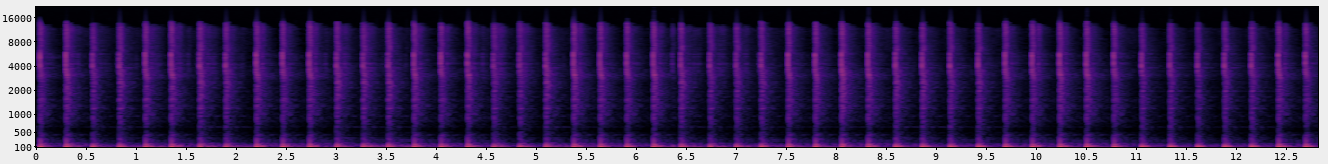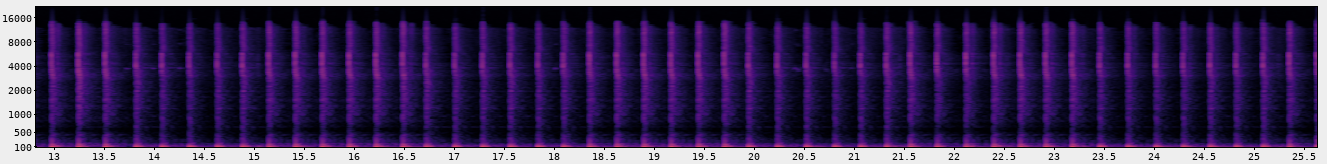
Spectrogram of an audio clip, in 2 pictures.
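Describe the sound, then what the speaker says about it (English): Bass drum alone plays a double bass drum exercise, a steady, rapid stream of evenly spaced low kicks that continues without a break, loud and close. "So the first one would sound like this with just the bass drum."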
